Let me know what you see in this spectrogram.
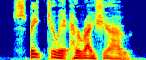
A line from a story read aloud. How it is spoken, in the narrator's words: Marcellus murmured quietly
